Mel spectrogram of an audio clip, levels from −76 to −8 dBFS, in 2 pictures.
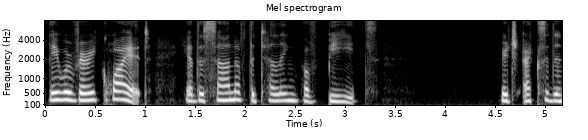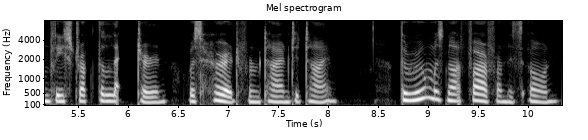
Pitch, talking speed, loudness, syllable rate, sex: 225 Hz, 180 wpm, -18 LUFS, 4.9 syllables/s, female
